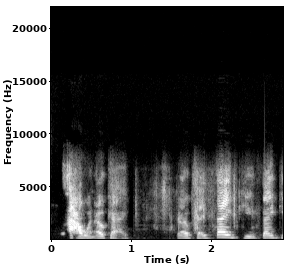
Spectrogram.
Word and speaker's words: Cowan: so please welcome judge Cohen how are you and am I pronouncing your last name correct it's Cowen Cowan okay okay thank you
